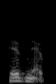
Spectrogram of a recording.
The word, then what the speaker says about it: Pivnik: Pivnik. What a great friggin' name. Rhymes with picnic basket, but it's not. It's a V, people.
